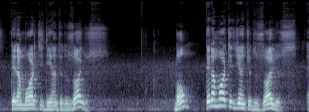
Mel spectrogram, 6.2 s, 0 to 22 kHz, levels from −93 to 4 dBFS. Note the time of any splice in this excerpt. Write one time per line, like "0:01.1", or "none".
0:03.9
